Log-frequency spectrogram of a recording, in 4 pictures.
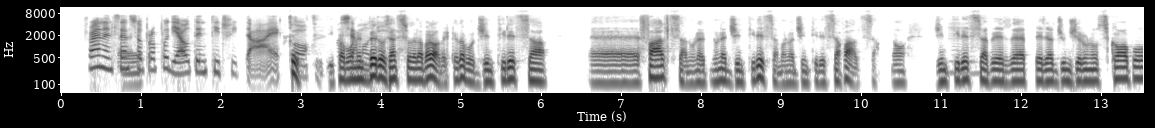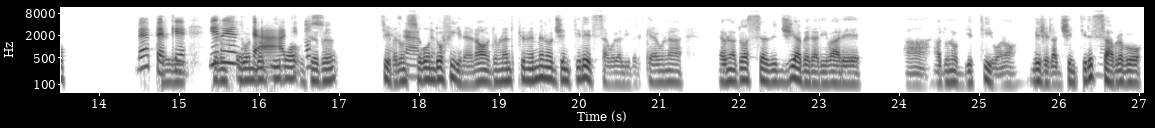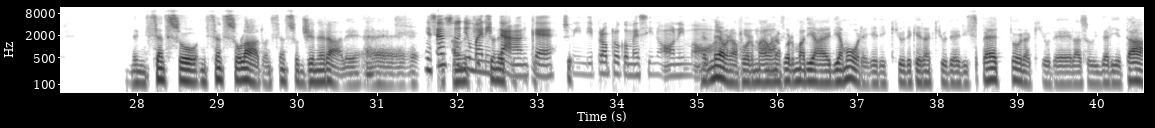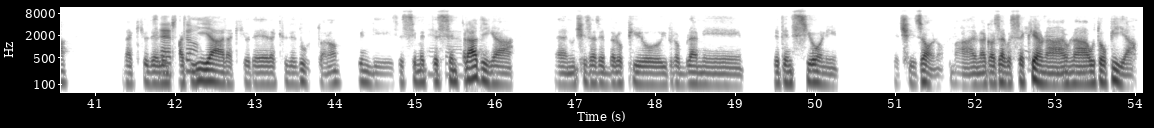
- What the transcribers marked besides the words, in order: "proprio" said as "propo"; "proprio" said as "popo"; other background noise; "cioè" said as "ceh"; tapping; "proprio" said as "propo"; "proprio" said as "propo"
- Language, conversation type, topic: Italian, unstructured, Qual è il ruolo della gentilezza nella tua vita?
